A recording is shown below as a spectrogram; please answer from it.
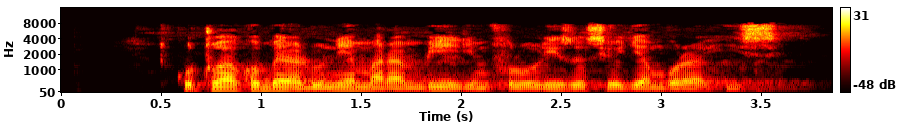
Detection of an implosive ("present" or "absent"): present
